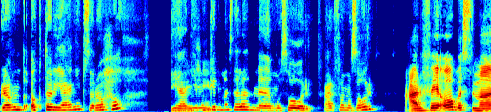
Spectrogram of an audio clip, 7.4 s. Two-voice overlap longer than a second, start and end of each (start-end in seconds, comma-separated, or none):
none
